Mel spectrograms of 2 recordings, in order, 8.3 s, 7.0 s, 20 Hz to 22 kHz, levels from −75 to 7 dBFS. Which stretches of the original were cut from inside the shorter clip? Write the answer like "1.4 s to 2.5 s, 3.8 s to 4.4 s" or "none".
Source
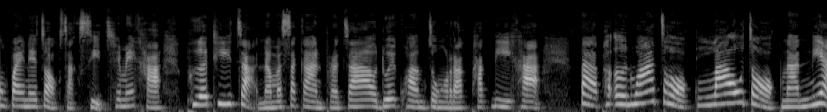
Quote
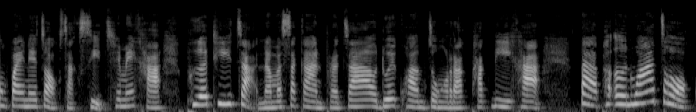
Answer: none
